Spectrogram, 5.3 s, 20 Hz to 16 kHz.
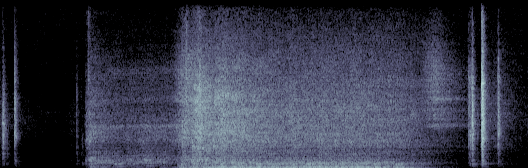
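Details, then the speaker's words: One-owner 1960 Pontiac Catalina 389 V8, sat in a garage since 1985, first start with points only lightly scrubbed: cranks briefly, catches and runs rough a few seconds; points decent enough to run. "one and it fired up so obviously the points are decent decent enough where it's going to run"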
